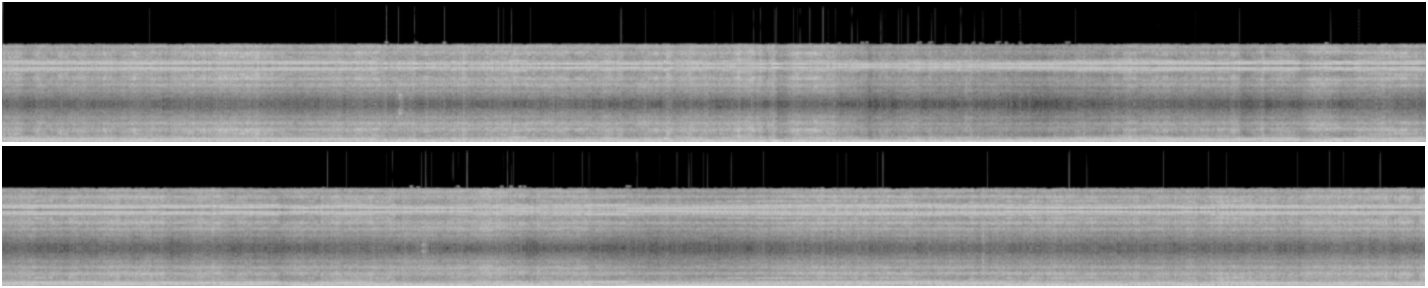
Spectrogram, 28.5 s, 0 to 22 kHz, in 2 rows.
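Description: BMW E36 M3 race car's straight-six engine heard from inside the stripped, roll-caged cabin while racing. The revs drop about a fifth of the way in, climb again, drop once more just past halfway, then rise steadily near the end.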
